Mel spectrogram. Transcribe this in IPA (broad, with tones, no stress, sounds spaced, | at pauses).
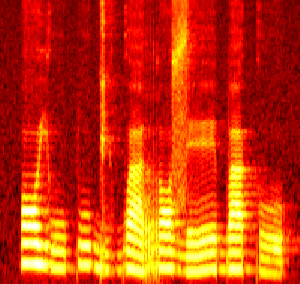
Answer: ɔ˦ j uː˨ p u˦ ɡ i˨ ɡʷ a˦˨ r ɔ˦ z eː˨˦ b a˦ k ʊ˨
